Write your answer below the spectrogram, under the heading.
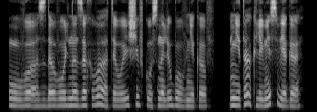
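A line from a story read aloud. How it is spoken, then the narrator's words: Seductive purr. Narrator (Russian): Он соблазнительно замурлыкал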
